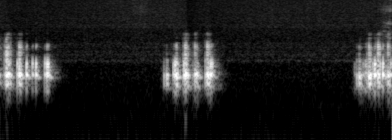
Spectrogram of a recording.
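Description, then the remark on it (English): A tomato frog calls in three separate bursts of rapid, pulsed croaking, each about half a second long, with silent gaps between them; the calls are fairly loud. “This is what a tomato frog sounds like.”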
